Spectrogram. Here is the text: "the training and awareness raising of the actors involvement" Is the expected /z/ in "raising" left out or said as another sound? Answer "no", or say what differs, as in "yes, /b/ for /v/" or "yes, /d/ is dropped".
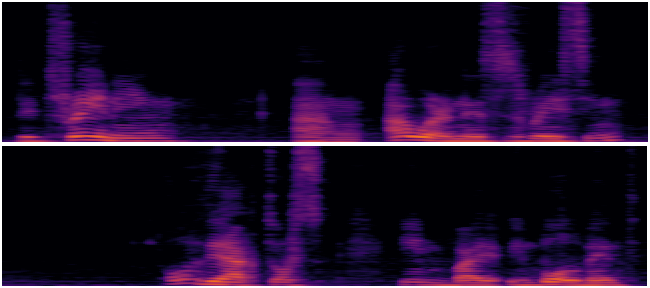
yes, /s/ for /z/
